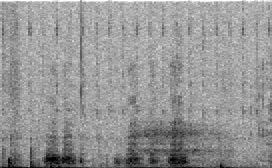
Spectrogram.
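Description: Silver coin scratching the coating off a scratch-off lottery ticket in a string of short, quick strokes.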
